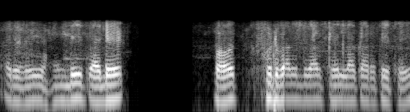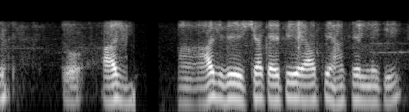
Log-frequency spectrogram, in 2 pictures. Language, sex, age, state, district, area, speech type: Hindi, male, 60+, Uttar Pradesh, Ayodhya, rural, conversation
